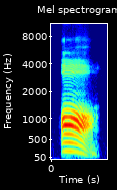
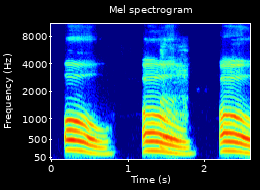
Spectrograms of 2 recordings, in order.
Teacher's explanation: Kalau yang ini, huruf A ada titik 2-nya. Ini huruf O campur dengan A. Jadi O-nya nggak monyong bulat ya. Jadi buka mulut O-nya lebar.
